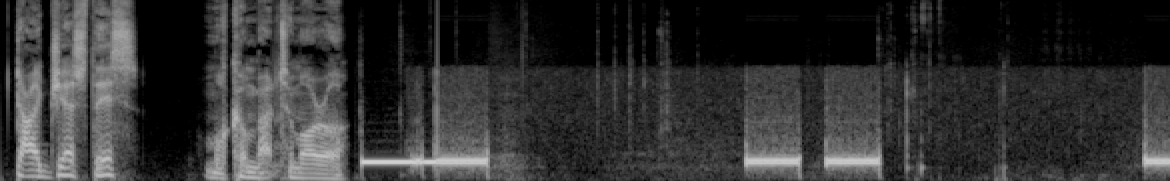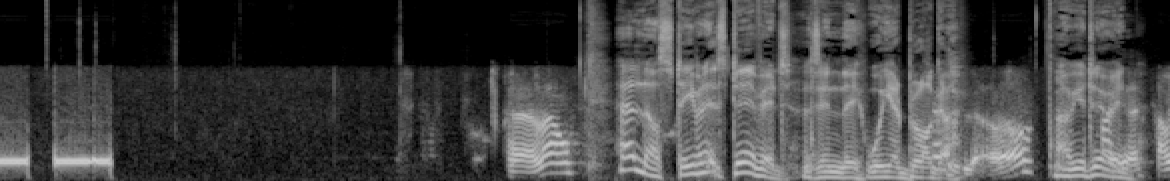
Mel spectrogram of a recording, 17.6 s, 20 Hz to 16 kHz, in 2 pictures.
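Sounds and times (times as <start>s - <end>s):
speech: 0.1s - 2.7s, 12.6s - 17.5s
telephone line tone beeping in double pulses as a call is placed: 2.7s - 3.7s, 5.6s - 6.6s, 8.6s - 9.6s
faint telephone line hiss: 3.0s - 14.8s.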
